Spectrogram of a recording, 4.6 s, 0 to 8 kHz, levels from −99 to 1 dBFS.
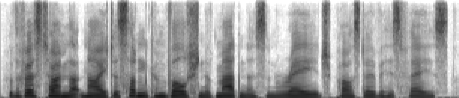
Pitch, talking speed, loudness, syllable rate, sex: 190 Hz, 220 wpm, -15 LUFS, 5.3 syllables/s, female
